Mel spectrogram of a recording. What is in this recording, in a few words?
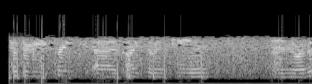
Highway Patrol, scanner; DPS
